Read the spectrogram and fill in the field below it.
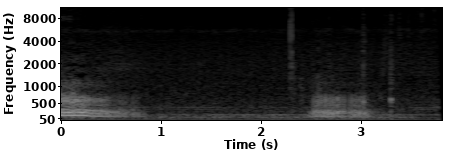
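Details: A gray fox in its burrow gives low, rough growling sounds in two short bursts.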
